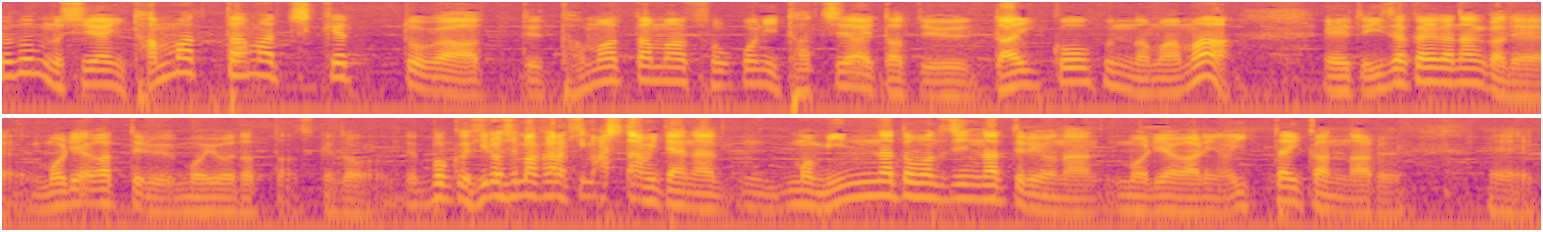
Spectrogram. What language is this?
Japanese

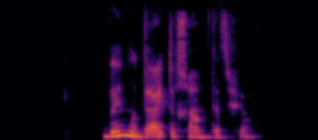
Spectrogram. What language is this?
Abkhazian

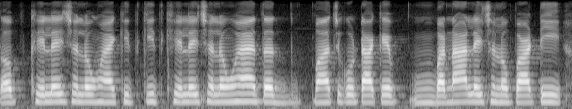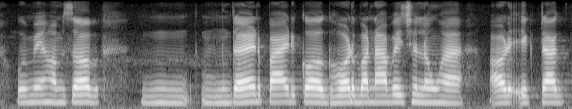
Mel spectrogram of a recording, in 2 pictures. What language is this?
Maithili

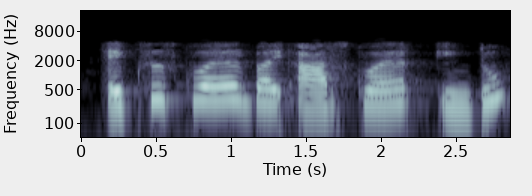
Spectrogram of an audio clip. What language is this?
Telugu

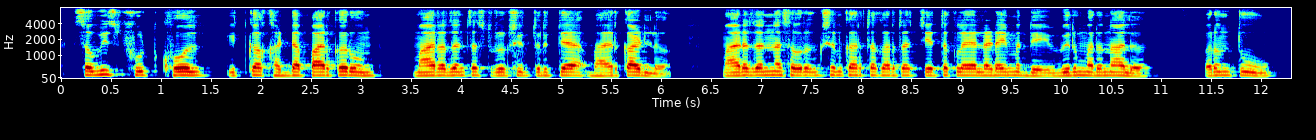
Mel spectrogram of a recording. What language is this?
Marathi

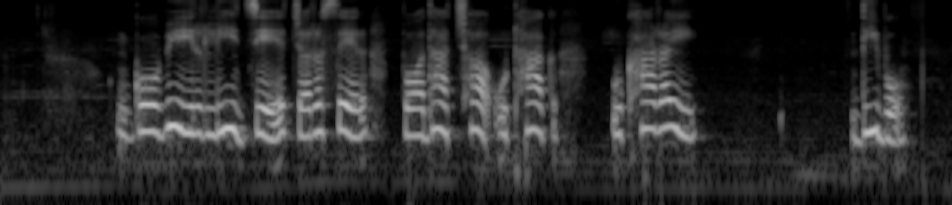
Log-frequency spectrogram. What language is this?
Magahi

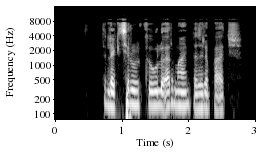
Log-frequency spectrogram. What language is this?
Pashto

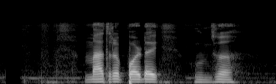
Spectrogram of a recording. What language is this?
Nepali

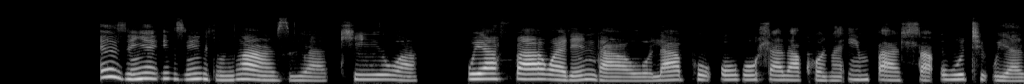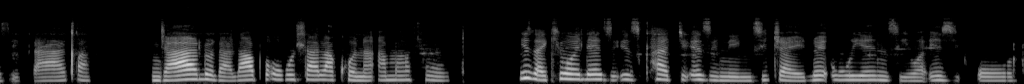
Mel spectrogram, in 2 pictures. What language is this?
North Ndebele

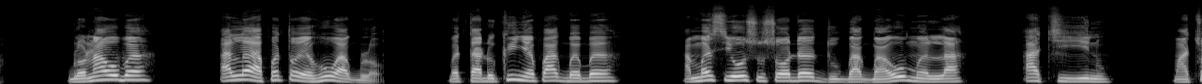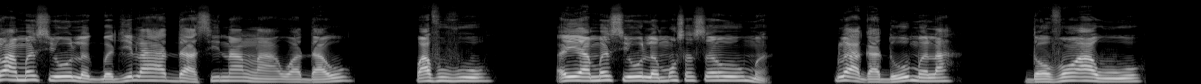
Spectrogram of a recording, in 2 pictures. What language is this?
Ewe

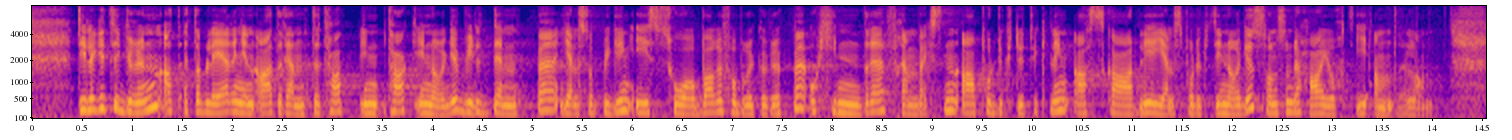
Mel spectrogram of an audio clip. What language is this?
Norwegian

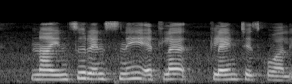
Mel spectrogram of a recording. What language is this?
Telugu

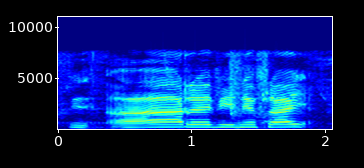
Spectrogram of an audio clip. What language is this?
Bodo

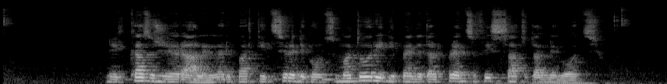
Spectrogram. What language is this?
Italian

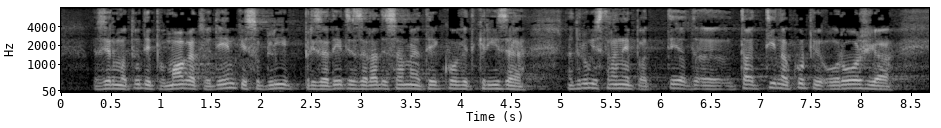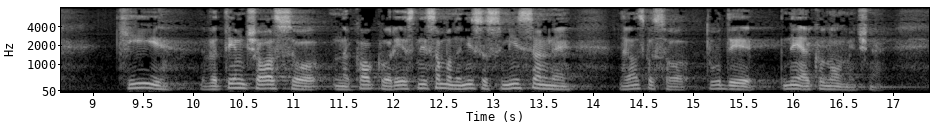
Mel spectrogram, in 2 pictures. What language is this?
Slovenian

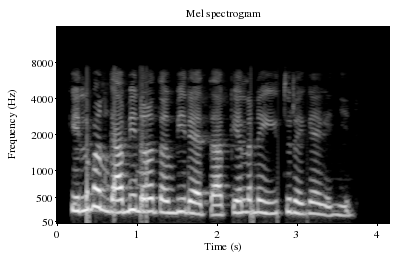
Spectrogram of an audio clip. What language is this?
Kalenjin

